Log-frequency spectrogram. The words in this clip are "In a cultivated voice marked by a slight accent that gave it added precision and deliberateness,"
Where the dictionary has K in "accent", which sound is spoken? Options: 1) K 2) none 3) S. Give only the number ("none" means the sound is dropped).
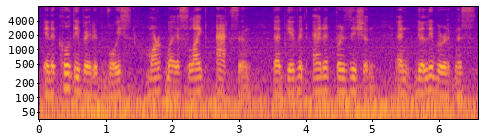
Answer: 1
